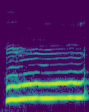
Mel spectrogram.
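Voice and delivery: long, high imitated "aww"; group sympathetic coo. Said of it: "I just heard everyone go".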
